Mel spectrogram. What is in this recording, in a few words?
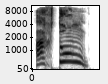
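Attention German, female, German; Calls, attention, foreign; Talking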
